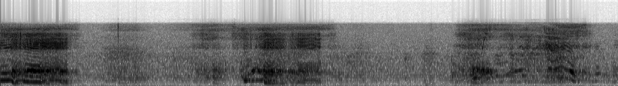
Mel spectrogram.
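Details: Big Romanian man snoring like a pig: loud, rough, gurgling, rattling snores, three bursts about four seconds apart, in a quiet room; snoring.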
